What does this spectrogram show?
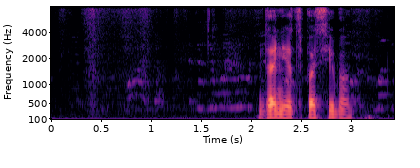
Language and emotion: Russian, neutral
